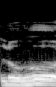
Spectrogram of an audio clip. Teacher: Hak dhamir yang ini dibaca panjang, mad silah qasirah.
